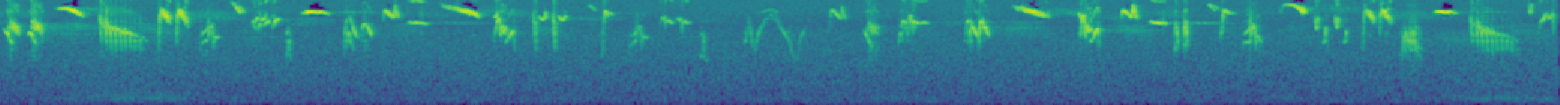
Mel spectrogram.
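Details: Godlewski's bunting singing in the Mongolian Gobi: a busy stream of high, quick chirps, thin slurred whistles and short sharp notes, nearly continuous with a slight lull midway.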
